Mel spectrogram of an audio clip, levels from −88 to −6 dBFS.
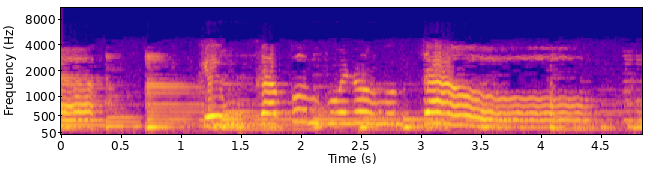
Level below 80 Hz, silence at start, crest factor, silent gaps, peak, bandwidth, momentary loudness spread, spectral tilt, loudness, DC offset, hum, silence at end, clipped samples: -52 dBFS; 0 s; 14 dB; none; -2 dBFS; 4.8 kHz; 11 LU; -9.5 dB/octave; -17 LUFS; under 0.1%; none; 0 s; under 0.1%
